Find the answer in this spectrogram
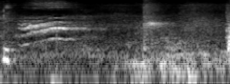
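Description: A cat meowing once near the start, a short call that rises and falls in pitch.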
